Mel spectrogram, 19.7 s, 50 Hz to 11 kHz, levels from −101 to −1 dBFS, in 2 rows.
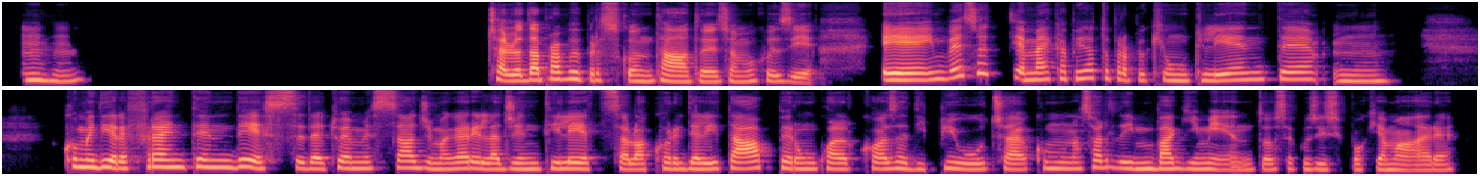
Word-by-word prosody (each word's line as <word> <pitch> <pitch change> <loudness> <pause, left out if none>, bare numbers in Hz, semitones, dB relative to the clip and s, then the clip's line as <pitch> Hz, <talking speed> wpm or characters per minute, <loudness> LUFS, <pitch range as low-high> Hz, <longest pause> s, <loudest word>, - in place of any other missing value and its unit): Mh-mh. 210 -1 -3 2.7
Cioè, - - +4
lo 195 0 +4
dà 220 +2 +8
proprio 245 +2 +3
per 215 -1 -5
scontato, 185 -3 +1
diciamo 175 +1 -3
così. 180 -7 -4 0.4
E, 225 0 +8
invece 340 - 0
ti - - -9
è - - +5
mai 230 +1 +2
capitato 270 +2 -3
proprio 210 -3 -5
che 215 - -9
un 200 -1 -3
cliente, 235 +4 -1
mhmm, 190 -1 -7 1.0
come 250 -2 +3
dire, 235 -3 +5
fraintendesse 245 -1 +2
dai 200 -1 +1
tuoi 210 +2 -1
messaggi, 210 +1 -2
magari, 200 +2 +1
la 190 -1 +1
gentilezza, 195 0 -1
la 180 0 +1
cordialità, 200 +2 +3
per 215 -3 -2
un 195 0 -3
qualcosa 195 +1 -1
di 185 -1 -10
più, 185 -2 -3
cioè, 185 -1 -1
come 210 +1 -5
una 200 0 -5
sorta 235 +3 -3
di 210 - -1
invaghimento, 195 -3 -2
se 190 +1 -10
così 180 -1 -6
si 175 - -10
può 175 - -7
chiamare? 170 -1 -3
200 Hz, 145 wpm, -21 LUFS, 190-225 Hz, 2.7 s, dà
